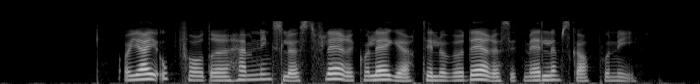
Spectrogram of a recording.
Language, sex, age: Norwegian, female, 25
